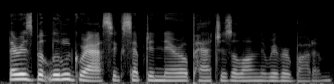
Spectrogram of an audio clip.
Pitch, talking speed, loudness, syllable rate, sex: 185 Hz, 235 wpm, -20 LUFS, 6.7 syllables/s, female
